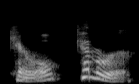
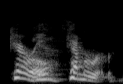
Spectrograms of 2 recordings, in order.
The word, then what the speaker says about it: Carol Kaemmerer: my name and you would hear me say carol kemmerer carol kemmerer and that would be your cue that you would know how to pronounce my name when we meet yes and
